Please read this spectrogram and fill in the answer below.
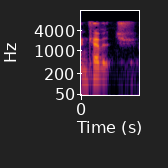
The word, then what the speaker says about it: Sienkiewicz: Bill Sienkiewicz, is that right? – Yes, that's right. – Yes, okay. Sienkiewicz.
